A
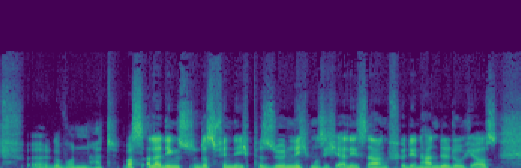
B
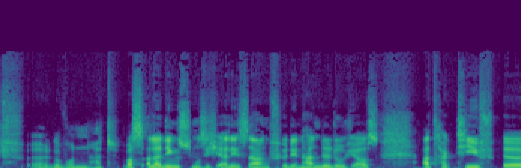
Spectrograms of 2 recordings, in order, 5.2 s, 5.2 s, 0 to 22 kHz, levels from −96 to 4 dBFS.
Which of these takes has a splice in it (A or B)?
B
